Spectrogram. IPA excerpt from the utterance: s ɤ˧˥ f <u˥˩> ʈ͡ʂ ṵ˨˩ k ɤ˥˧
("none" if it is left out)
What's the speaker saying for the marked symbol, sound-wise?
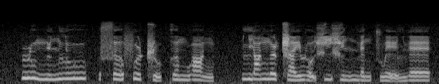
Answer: u˥˩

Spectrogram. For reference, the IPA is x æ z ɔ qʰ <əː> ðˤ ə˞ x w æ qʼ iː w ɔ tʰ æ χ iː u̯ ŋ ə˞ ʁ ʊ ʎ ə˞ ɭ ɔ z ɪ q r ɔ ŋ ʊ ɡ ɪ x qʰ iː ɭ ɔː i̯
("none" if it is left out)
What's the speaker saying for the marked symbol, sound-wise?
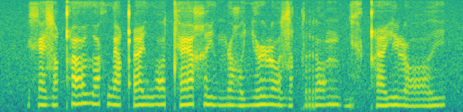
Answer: ʊː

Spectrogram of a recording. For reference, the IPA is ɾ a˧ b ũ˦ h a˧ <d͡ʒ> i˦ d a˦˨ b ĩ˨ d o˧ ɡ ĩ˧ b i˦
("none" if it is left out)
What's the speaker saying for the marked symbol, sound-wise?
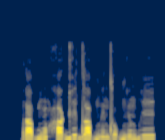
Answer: ɡ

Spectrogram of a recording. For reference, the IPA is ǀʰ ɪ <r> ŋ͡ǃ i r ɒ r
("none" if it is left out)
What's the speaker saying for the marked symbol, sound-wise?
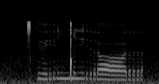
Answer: r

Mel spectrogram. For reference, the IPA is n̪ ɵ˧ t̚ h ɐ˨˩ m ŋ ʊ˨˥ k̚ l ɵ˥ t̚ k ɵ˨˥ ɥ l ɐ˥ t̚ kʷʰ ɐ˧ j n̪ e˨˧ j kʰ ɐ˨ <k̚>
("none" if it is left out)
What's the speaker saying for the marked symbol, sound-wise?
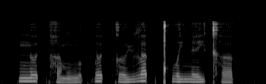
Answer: k̚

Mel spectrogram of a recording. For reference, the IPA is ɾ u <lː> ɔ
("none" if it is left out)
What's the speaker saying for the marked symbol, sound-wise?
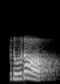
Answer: ɾ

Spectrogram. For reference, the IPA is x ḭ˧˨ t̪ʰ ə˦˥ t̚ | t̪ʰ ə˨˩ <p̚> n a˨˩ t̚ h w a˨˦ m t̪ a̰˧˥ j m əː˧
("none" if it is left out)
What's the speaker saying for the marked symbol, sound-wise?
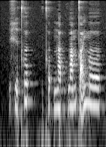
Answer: t̚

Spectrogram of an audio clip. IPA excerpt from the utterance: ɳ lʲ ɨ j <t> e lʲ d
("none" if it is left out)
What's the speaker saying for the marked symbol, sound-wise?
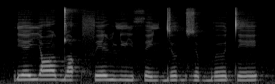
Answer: θ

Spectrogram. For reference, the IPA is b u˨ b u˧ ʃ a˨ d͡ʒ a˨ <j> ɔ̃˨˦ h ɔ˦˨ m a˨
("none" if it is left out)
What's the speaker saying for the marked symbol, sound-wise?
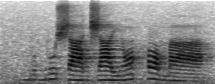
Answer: j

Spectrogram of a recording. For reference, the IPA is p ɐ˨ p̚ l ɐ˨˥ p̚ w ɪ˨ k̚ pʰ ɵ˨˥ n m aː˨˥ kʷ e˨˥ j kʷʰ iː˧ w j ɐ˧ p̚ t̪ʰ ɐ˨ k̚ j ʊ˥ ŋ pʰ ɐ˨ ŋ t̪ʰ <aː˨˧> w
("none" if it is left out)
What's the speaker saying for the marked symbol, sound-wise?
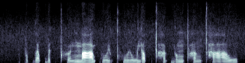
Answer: aː˨˥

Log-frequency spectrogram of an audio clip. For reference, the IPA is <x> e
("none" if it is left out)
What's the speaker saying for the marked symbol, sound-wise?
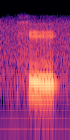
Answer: x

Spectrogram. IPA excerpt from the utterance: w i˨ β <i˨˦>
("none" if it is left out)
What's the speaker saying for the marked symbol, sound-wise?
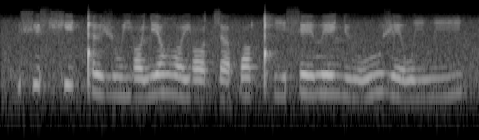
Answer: i˨˦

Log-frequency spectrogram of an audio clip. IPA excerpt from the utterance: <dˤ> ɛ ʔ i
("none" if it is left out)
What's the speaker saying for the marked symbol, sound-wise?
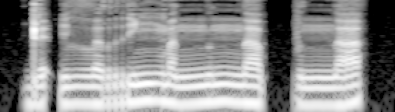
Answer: ɖ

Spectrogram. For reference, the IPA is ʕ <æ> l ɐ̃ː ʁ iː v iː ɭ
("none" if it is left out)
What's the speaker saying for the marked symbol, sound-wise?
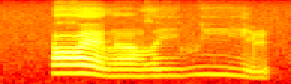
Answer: æ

